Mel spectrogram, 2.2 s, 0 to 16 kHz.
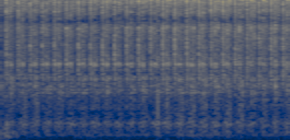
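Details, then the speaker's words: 1996 Camaro fuel pump running with Flow Nitrous fuel pressure safety switch, nitrous on: fast, even pulsing hiss over steady pump drone, flow chattering; fuel throttling from regulator adjustment, later set smooth at 40. "Alright, so we're going to tighten that up because you can hear it throttling."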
